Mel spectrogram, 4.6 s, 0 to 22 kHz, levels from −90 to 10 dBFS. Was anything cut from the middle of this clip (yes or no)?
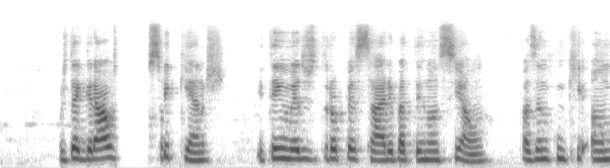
yes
